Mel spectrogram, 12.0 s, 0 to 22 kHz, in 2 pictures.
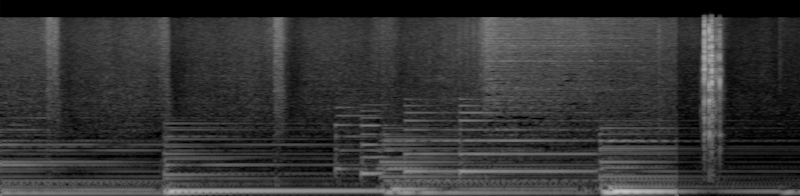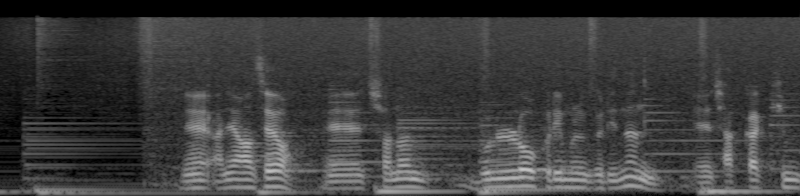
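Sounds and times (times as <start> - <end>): soft piano music: 0.0 - 12.0
camera shutter click: 5.2 - 5.5.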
